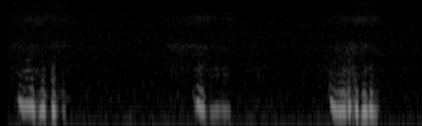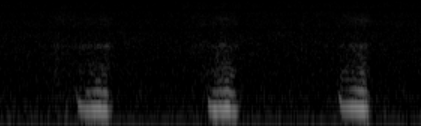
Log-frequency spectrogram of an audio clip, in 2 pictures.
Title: Maks the Bengal cat snoring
